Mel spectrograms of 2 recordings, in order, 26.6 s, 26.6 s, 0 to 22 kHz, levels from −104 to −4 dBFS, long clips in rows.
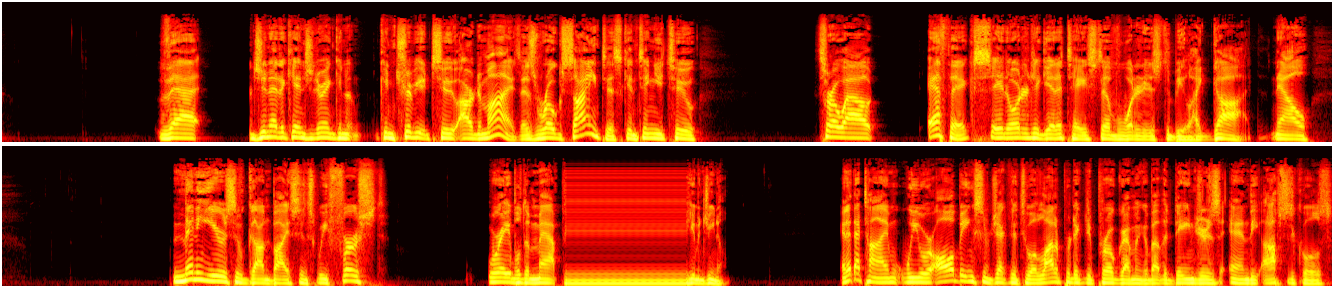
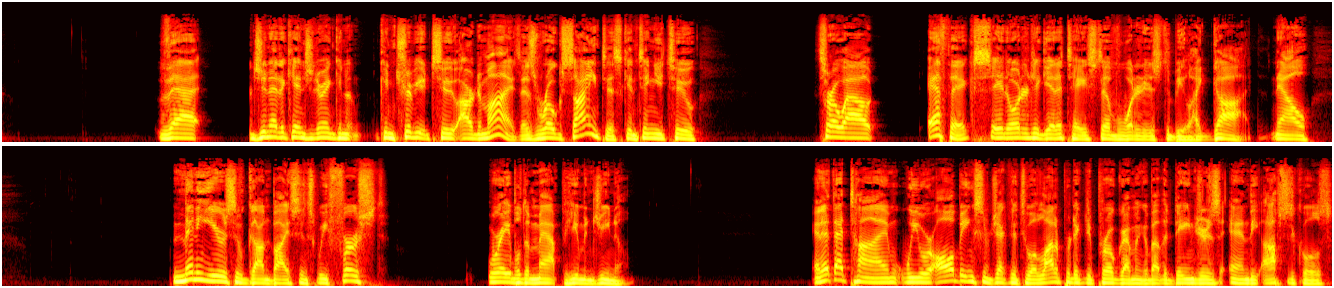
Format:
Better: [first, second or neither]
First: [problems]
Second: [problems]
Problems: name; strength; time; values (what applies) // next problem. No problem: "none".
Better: second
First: audio freezing; at 19 s for 1 s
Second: none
